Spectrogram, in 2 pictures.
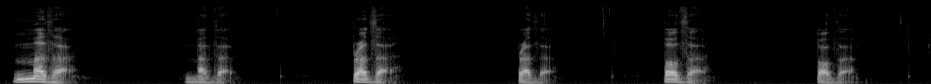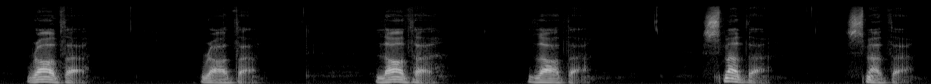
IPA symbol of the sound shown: ð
